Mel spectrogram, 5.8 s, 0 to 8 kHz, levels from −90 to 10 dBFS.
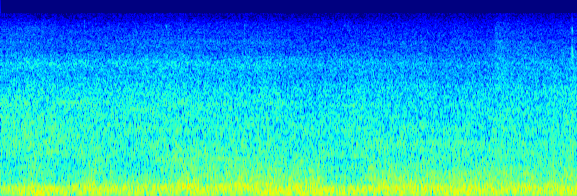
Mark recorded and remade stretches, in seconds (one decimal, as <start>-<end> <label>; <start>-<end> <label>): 0.0-5.8 recorded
